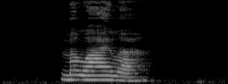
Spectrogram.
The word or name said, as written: Melailah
